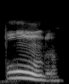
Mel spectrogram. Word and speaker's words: पूर्ण: अगला शब्द देखते हैं, प बड़े ऊ की मात्रा, ऊ, ण के ऊपर रेफ की मात्रा, पूर्ण, र की ध्वनि बीच में आ रही है।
